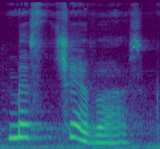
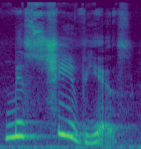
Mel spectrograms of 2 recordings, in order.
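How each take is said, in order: First: The word is said without an extra syllable. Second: The word is said with an extra syllable. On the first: The speaker calls it right. "The stress is on the first syllable" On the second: The speaker calls it wrong. "mispronounced as mischievous with an extra syllable"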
